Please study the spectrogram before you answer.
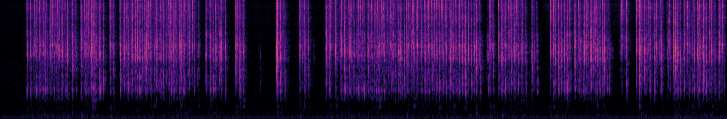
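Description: A mechanical keyboard with plastic keycaps and clicky blue switches is typed on with the fingertips of both hands. Bursts of bright, sharp clicks come in quick runs separated by brief pauses. Each click is dry and dies away almost at once.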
